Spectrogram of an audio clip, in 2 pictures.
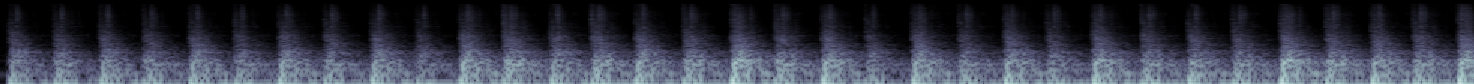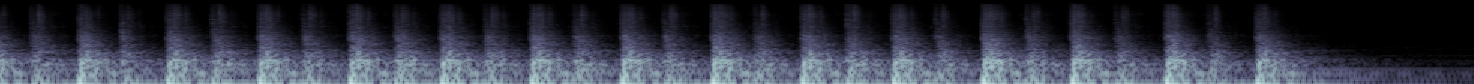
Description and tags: Rhythmic beating on the outside of a washing machine which is a great way to sound like a mechanical device is malfunctioning. Lots of samples in this set with different rhythms, intensities, and speeds. This is a washing machine that is rocking so badly that the transmission is throttling the speed (if it were a top-loader).
Recorded on a Yeti Blue microphone against a Frigidaire Affinity front-loading washing machine.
